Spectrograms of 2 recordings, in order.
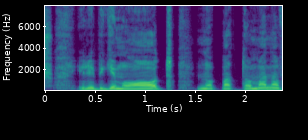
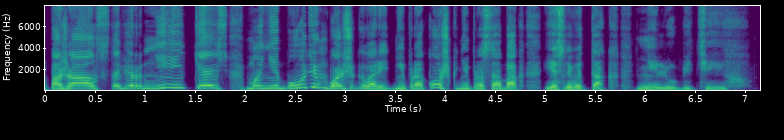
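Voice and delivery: put-on high-pitched girlish begging; exclaimed plea; 11 semitones higher than usual. A narrator's reading. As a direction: beg someone swimming away to come back. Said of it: "воскликнула Алиса". (высоким голосом умоляет вернуться)

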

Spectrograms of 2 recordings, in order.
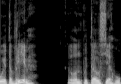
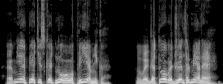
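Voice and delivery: contemptuous cardinal; 6 semitones higher than usual. Acted. Cardinal berating his failed protégé before the execution, high and scornful. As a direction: draw out the contempt, pitched up as the cardinal.

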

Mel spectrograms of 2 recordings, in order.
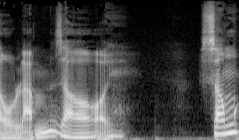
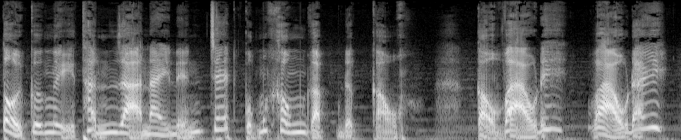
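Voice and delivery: put-on higher, tearful old lady voice; whimpering old woman; 13 semitones higher than usual. A narrator's reading. Old woman leading Trương indoors, higher tearful whimper. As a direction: pull him inside while whimpering. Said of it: "vừa đi vừa mếu máo".

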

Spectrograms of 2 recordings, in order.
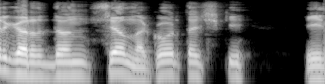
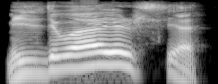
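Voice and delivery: high, drawn-out indignant question; angry outburst; 9 semitones higher, 4 dB louder, slower than usual. A narrator's reading. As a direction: flare up, stretching the word high. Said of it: "разозлился Гордон". (разозлённо, высоко и протяжно)

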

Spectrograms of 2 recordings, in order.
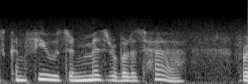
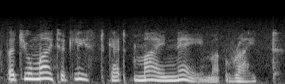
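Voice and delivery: usual speaking voice

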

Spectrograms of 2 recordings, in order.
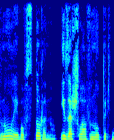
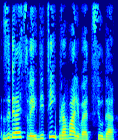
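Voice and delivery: loud, higher-pitched dismissal; angry, raised-voice order; blurted out; 4 semitones higher, 6 dB louder than usual. A narrator's reading. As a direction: throw them out with an outburst. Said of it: "выпалила Зухра".

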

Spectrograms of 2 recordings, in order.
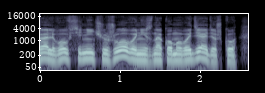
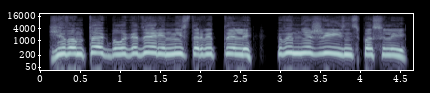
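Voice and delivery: grateful; 9 semitones higher than usual. Acted. Wounded boy thanking rescuer.

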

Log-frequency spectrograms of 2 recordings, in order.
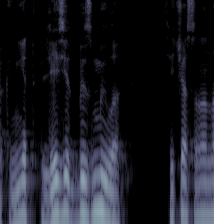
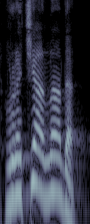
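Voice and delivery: high, loud alarmed cry; panicked, trembling; 8 semitones higher, 8 dB louder, slower than usual. A narrator's reading. Kira insists on getting a doctor, panicking. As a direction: cry out urgently in fright. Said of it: "дрожащим голосом пояснила Кира".

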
